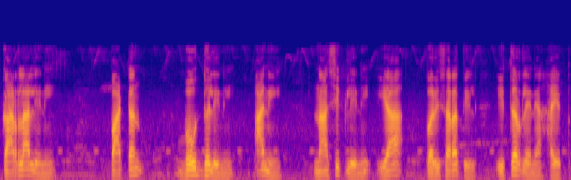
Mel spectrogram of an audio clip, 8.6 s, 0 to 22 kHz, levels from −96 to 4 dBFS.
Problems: constant background noise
